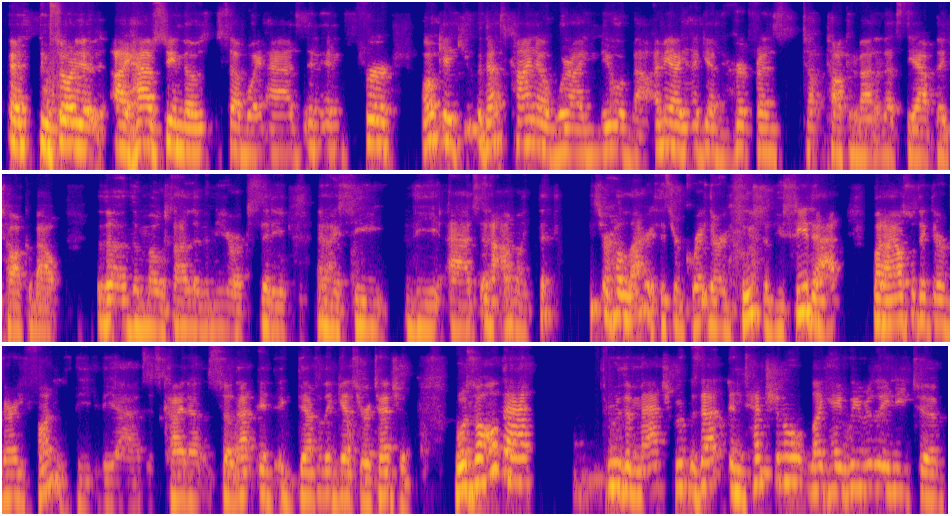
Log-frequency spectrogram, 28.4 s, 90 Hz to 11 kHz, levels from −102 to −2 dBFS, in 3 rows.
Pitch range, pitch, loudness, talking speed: 135-175 Hz, 150 Hz, -26 LUFS, 215 wpm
